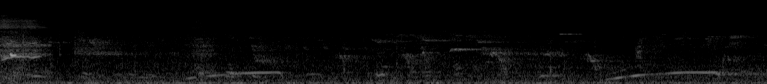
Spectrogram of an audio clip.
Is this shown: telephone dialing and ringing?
no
